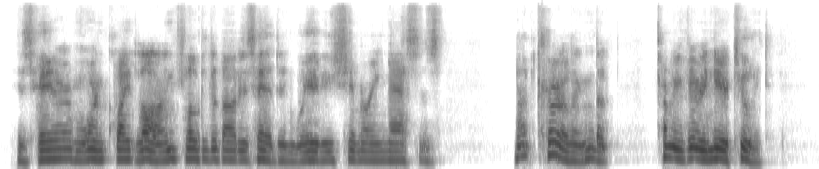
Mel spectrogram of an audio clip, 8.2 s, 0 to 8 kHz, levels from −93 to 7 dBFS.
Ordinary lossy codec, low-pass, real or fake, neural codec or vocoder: AAC, 32 kbps; 7.2 kHz; fake; codec, 32 kHz, 1.9 kbps, SNAC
